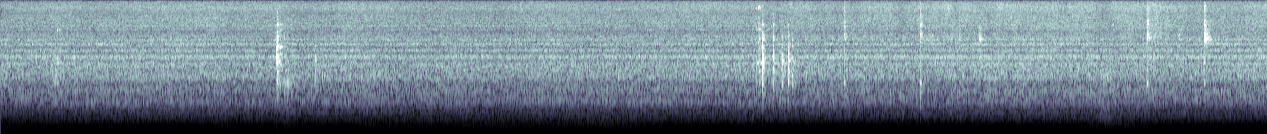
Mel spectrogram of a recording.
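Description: Frog legs and lemongrass sizzling in a sauce in a wok: a steady hiss. Sharp metallic clicks of a stirring utensil against the wok break through it, a quick cluster about halfway and two more near the end.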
